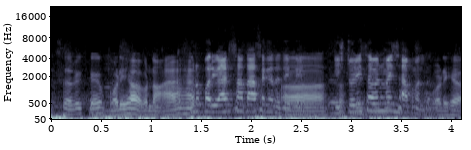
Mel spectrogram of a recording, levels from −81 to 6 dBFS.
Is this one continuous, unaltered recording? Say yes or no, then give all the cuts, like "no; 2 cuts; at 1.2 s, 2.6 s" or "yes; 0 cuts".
yes; 0 cuts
